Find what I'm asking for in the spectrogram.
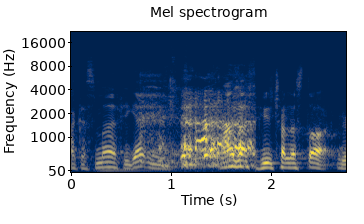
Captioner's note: laughter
